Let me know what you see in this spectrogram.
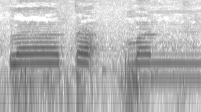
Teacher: Ismam yakni memajukan dua bibir di tengah-tengah membaca gunah nun tasydid. yaitu membacanya la ta'manna ala yusufa wa inna lahu lanasihun.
